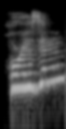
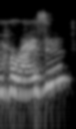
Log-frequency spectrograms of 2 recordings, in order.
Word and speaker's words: horizon: Apparently, some folks were saying horizon instead of horizon. So putting the stress on the first syllable.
